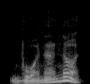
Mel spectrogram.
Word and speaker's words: notte: the word for night buona not again with that double t sound in there try to bounce on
